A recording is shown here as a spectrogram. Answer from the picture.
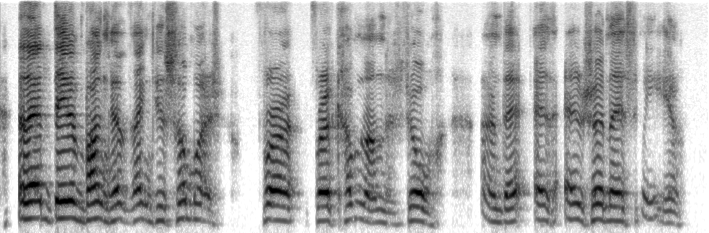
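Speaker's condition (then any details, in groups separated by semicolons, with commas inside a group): Cerebral palsy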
